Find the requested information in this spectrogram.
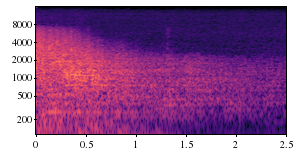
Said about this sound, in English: let's hear Carl Higdon reliving his alien encounter from the second he fired the bullet. Fire.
